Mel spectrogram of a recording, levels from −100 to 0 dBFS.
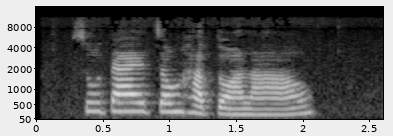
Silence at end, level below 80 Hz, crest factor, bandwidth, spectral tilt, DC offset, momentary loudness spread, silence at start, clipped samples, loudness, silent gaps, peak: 0.55 s; -70 dBFS; 16 dB; 11 kHz; -5 dB/octave; under 0.1%; 13 LU; 0.3 s; under 0.1%; -23 LUFS; none; -8 dBFS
